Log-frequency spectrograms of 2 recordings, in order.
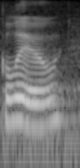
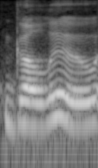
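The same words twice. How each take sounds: First: The word has no extra sound added. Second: The word has an extra sound added. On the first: The speaker calls it right. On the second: The speaker calls it wrong.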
